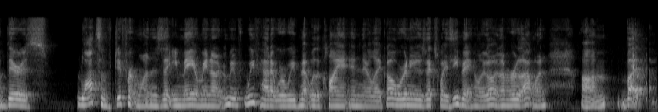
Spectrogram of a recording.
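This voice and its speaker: A low, gravelly-voiced woman co-hosting a podcast, laughing easily as she tells quick stories. Her voice sits low with plenty of fry. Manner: laughing, storytelling, quick asides. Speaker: podcast co-host, accountant. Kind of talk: casual podcast chat.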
